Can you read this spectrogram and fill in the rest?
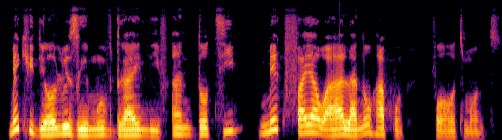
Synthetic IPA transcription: mekʰjudeɔlwezɹimuvdɹaɪlivãndɔtʰi | mekfajawahalanoɦapɔ̃n | fɔhɔtmɔ̰̃nt

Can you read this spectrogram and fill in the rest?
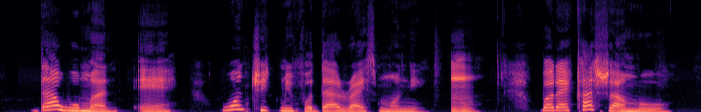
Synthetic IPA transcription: dawumãnɛ | wõntʰɹit̚mifɔdaɹaɪtmɔnĩ | bɔɾaɪkʰaʃamo

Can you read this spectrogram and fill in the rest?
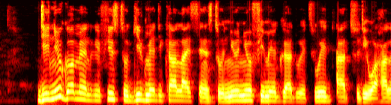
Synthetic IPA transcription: dinjuɡɔvmɛ̃ntɹifjustuɡivmɛdikalːaɪsɛ̃nstunjunjufimeɡɹaduetswead̚tʰudiwaɦala

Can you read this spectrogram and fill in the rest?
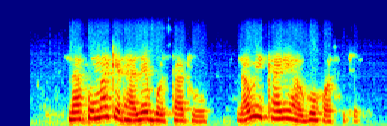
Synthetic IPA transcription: nafumaketɦalebostato | nawikaɾiɦaɡohɔspital

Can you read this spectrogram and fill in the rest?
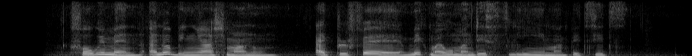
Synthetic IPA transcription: fɔwĩmɛ̃najnobiɲaʃmãno | ajpɹifɛmekmawumãndesliĩmãpɛtʰit

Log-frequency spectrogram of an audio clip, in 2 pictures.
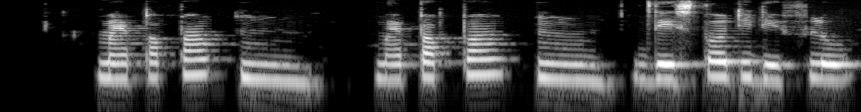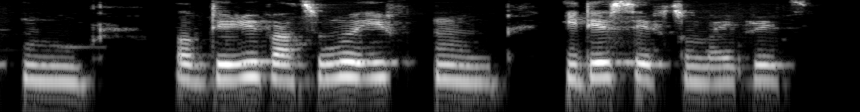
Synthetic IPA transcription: maɪpapa | maɪpapadestɔdideflo | ɔfdeɹivatunoif̩ | ideseftumaɪɡɹet

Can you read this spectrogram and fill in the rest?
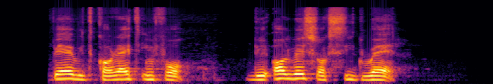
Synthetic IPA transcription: pɛwidkʰɔɹɛk̚tʰĩnfɔ | deʔɔlwessɔksidwɛl

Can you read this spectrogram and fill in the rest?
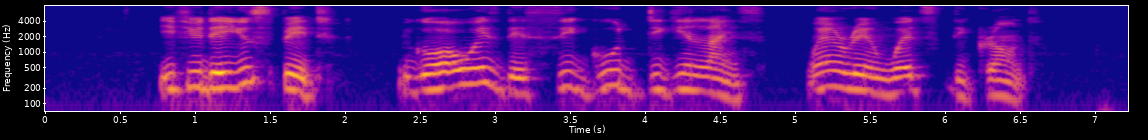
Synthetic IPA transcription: ifjudejusped | juɡoɔlwezdesiɡud̚ːiɡĩnlãɪ̃ns | wɛ̃nɹẽnwɛtsdiɡɹãʊ̃nd̥

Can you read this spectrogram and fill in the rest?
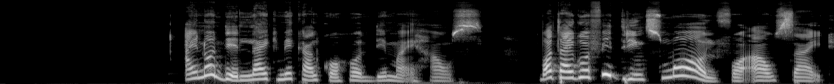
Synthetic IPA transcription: aɪnodelaɪkmekalkʰɔhɔldema̰ɪhaʊs | bɔtaɪɡofidɹĩŋksmɔlfɔʔa̰ʊtsaɪd̥

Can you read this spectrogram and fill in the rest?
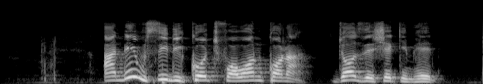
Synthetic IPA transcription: ãndim̩sidikot͡ʃfɔwɔ̃nkɔna̰ | d͡ʒɔdeʃekĩmhed̚

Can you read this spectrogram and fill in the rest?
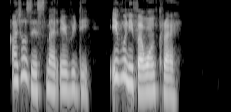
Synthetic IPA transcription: aɪd͡ʒɔstesmaɪlʔɛvɹide | ivũnifaɪwɔ̃nkɹaɪ

